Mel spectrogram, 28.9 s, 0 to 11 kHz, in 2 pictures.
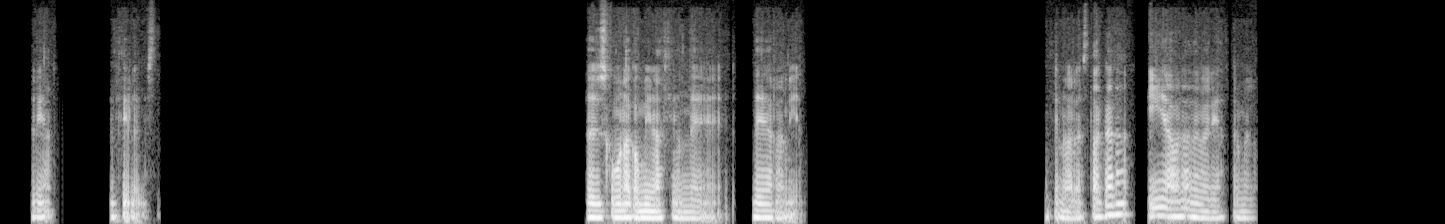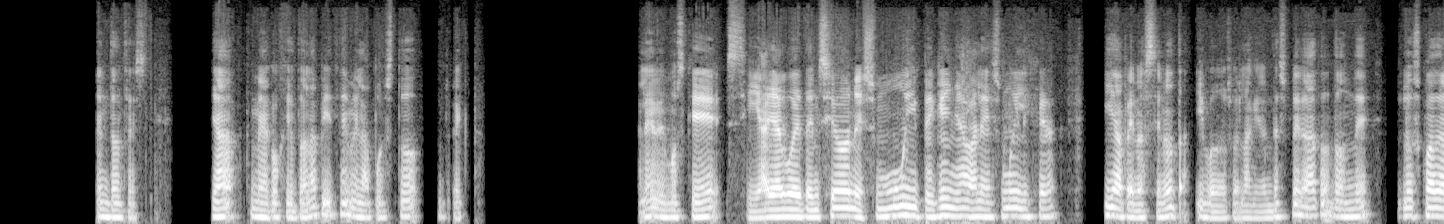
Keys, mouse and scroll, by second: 0.3 s, 1.2-2.3 right drag, 2.3 s, 3.7 right click, 4.8 s, 5.4 scroll up 3, 6.2 right click, 8.0 s, 8.5-9.4 scroll down 4, 10.1-11.8 right drag, 11.8 click, 12.3-14.4 right drag, 14.4 w, 14.7-16.5 scroll down 2, 14.8 w, 16.5-26.3 scroll down 1, 26.3 middle click, 26.7 scroll down 1, 26.8 Tab, 27.2-27.8 middle drag, 27.8-28.7 scroll up 4, 28.7-28.8 scroll up 1.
